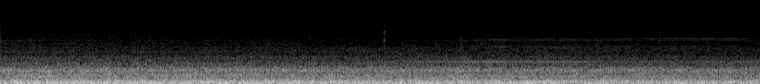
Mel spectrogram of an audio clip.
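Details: 3rd-gen Toyota Tacoma, lifted 4in with Fox 2.5 suspension: heavy low hum and road rumble pulsing in a slow cycle at 40-60 mph. It persists after replacing the needle bearing with an ECGS bushing; cause unknown.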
